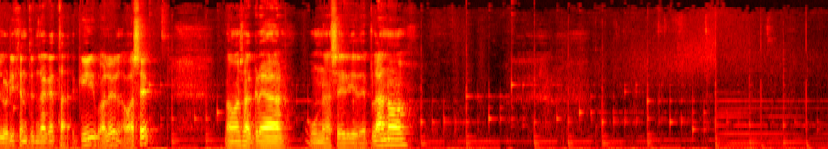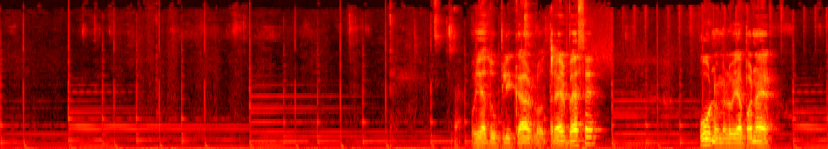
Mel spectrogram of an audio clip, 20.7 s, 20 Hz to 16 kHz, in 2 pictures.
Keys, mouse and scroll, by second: 1.9 shift+a, 7.5-11.5 drag, 11.5 g, 14.8 g, 15.6 drag, 16.3 shift+d, 17.1 shift+d, 18.2 KP_3, 18.9 r.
